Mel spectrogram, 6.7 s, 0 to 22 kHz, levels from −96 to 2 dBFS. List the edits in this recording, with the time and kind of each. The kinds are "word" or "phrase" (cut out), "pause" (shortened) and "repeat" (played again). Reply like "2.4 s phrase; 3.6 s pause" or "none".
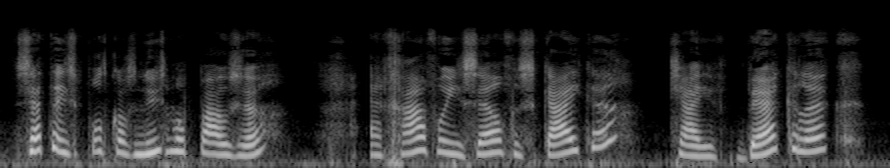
1.2 s phrase; 5.0 s word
